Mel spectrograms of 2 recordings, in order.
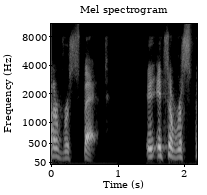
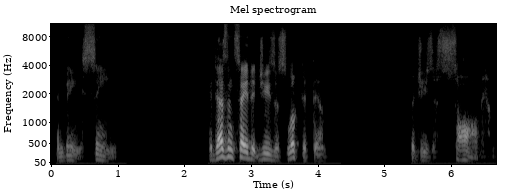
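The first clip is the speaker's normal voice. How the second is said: much softer and lower, near a whisper; hushed reverent; 9 semitones lower, 12 dB quieter than usual. Real, not acted. Preacher savoring that Jesus saw them, hushed. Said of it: "hushed emphasis on seen".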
